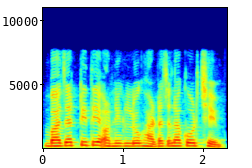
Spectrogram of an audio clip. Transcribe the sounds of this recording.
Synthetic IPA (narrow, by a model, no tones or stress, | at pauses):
bad͡ʑaɾʈit̪eʔɔneklokɦaʈat͡ɕalakoɾt͡ɕʰe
